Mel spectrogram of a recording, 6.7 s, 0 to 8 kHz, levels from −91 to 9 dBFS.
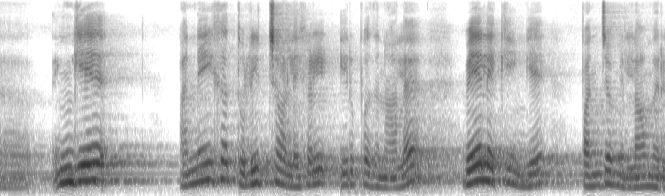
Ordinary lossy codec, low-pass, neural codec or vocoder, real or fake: none; none; none; real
